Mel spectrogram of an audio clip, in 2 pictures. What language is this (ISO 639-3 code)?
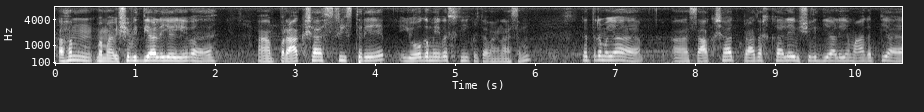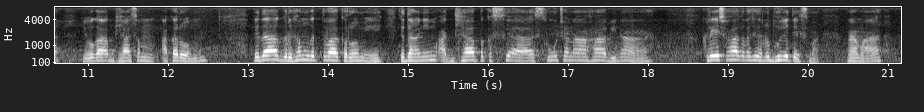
san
